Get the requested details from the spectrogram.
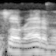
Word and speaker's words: Florida: oh, I've well, seen Florida before. – Uh, Flor- Florida would be how you would pronounce that in Spanish.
